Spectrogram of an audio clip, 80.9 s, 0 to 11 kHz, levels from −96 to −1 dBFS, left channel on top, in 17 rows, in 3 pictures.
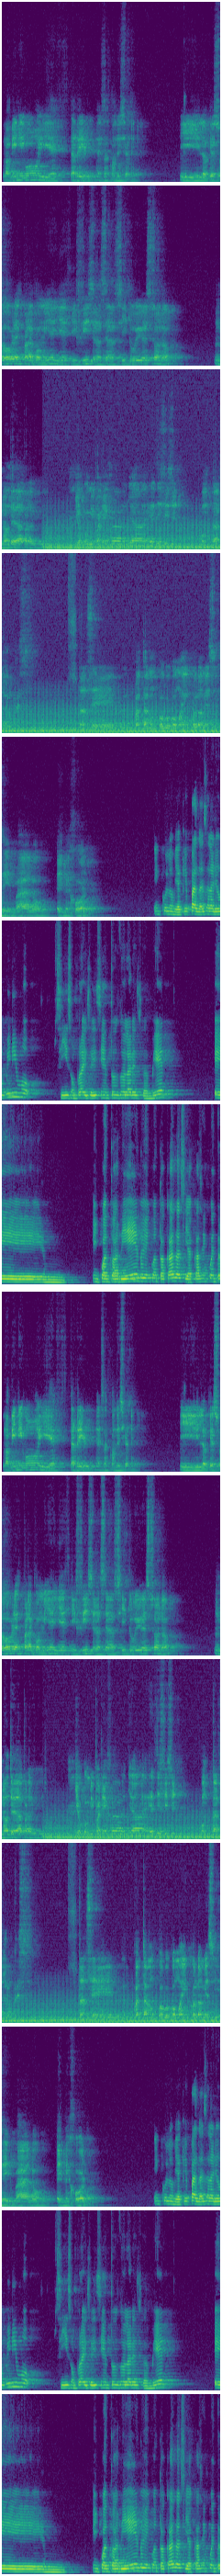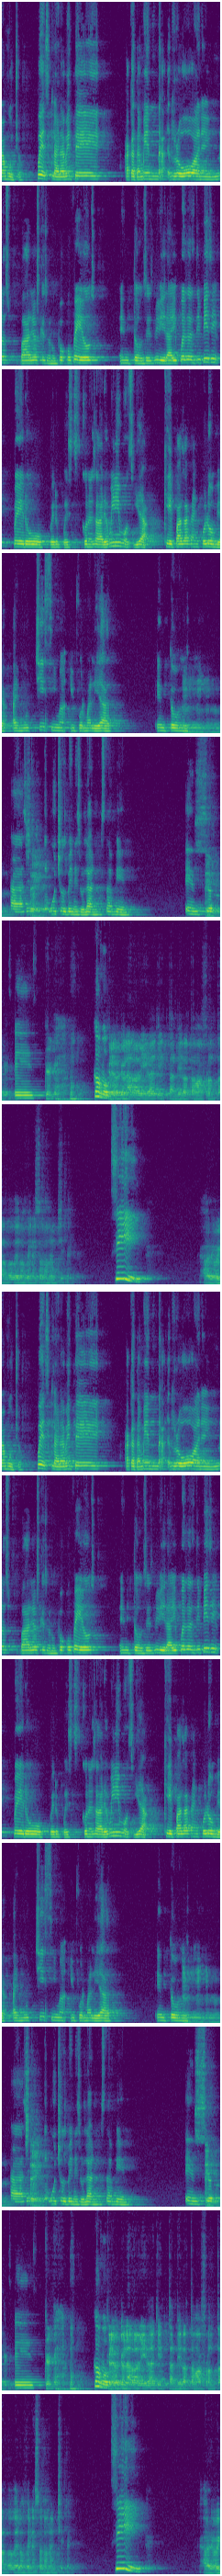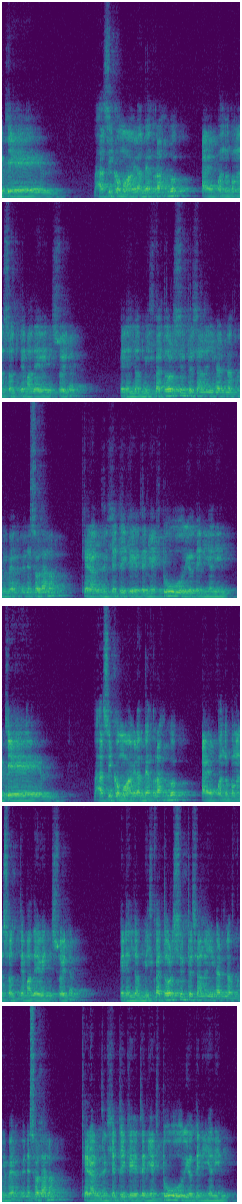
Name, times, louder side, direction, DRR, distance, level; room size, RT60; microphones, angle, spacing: voice 1, 0.0-2.9 3.9-8.4 9.4-10.5 10.9-13.4 13.9-14.9 15.8-20.0 20.2-20.9 51.5-52.5 52.9-53.3 56.6-57.1 58.1-58.7 59.4-63.4 66.2-67.7 68.5-70.1 70.6-72.9 73.8-77.2 77.7-80.6, right 2 dB, 70° right, 2 dB, 6.8 m, -29 dB
sound 1, 10.4-19.0, equal, 30° left, 2.1 m, -28 dB
voice 2, 22.3-24.4 25.0-27.4 28.4-29.9 30.5-33.8 34.1-35.4 36.0-38.2 38.5-40.1 40.6-42.8 43.1-46.0 46.4-50.0 51.0-51.7 52.5-53.1 53.4-55.1 56.3-56.9 57.4-57.8 59.1-59.5 64.3-64.9, equal, 10° left, 8 dB, 1.3 m, -20 dB
29.5 x 26.0 x 7.6 m, 0.78 s
head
